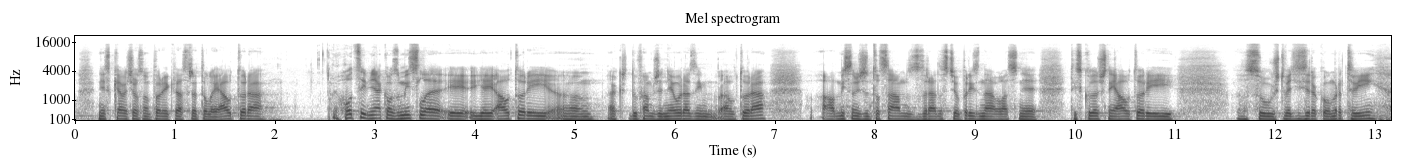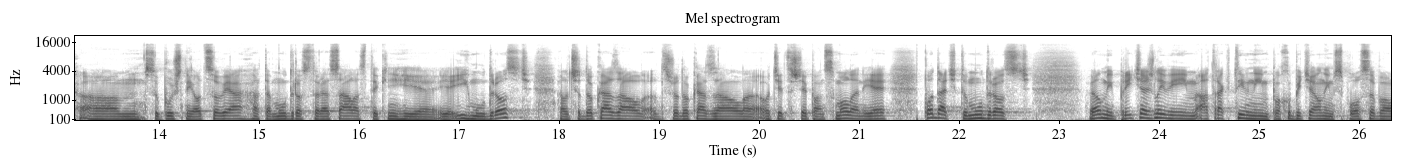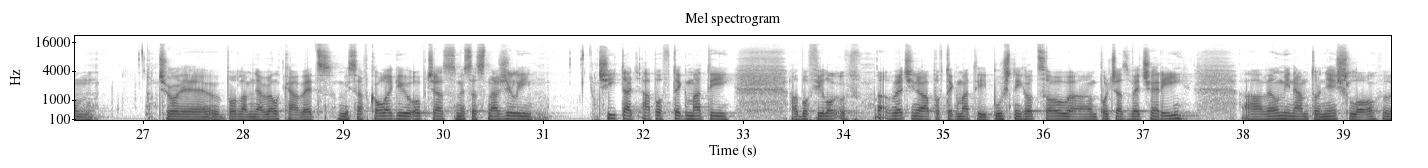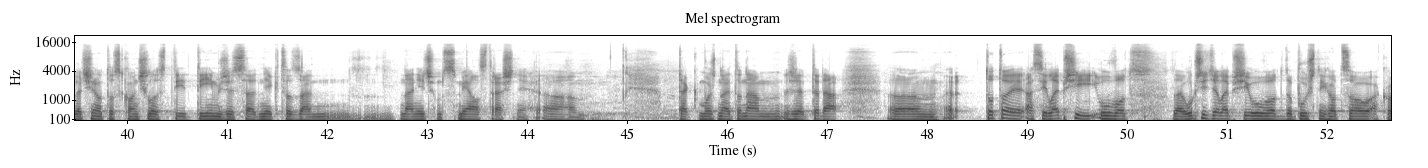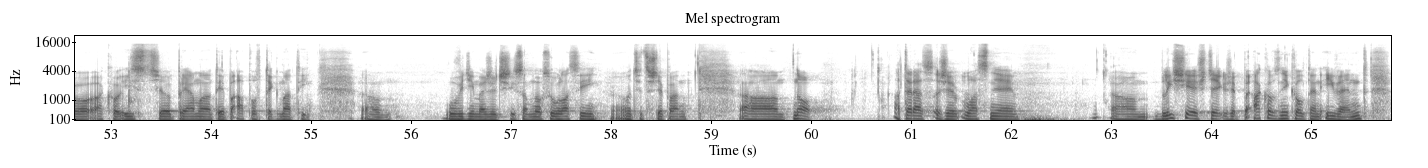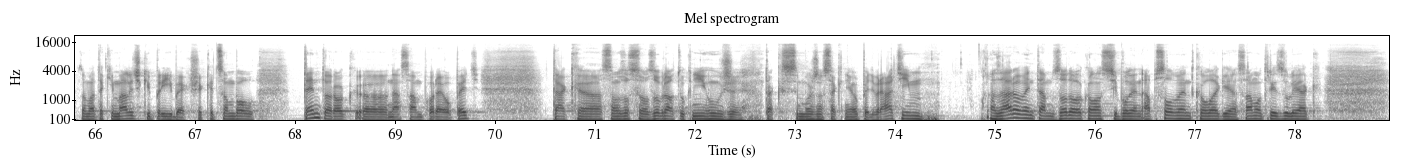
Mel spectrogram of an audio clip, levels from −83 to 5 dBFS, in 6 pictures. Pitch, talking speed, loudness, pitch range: 130 Hz, 155 wpm, -24 LUFS, 125-140 Hz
